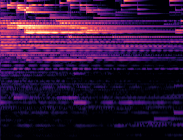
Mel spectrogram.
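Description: Chime tones ringing and overlapping, with a few new notes struck about a second in and near the end, the whole slowly fading.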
